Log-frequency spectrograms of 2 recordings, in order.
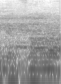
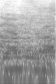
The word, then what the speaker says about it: DeVoe: I'm proud of myself because I said Junior DeVoe and not Junior Devereaux. I pronounced his name correct.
